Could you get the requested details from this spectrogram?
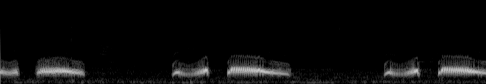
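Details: Lure tekukur, the spotted dove, calling to draw in wild birds: paired coos, a short upswept note then a longer falling hoot, two phrases about two seconds apart; quiet background.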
